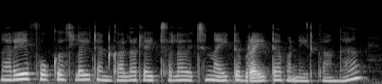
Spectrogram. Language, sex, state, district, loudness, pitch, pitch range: Tamil, female, Tamil Nadu, Nilgiris, -19 LUFS, 200 Hz, 185-220 Hz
